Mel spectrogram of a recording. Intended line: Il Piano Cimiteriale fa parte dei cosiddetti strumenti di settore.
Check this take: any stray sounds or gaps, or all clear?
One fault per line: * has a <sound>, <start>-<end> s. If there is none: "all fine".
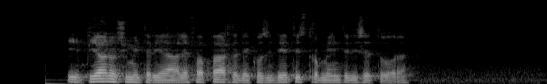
all fine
